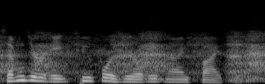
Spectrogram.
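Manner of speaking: drops away to a murmur; trailing radio host murmur; fading number read. Acted. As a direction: let the number fade out. Repeat, fading.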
